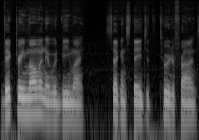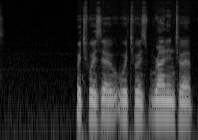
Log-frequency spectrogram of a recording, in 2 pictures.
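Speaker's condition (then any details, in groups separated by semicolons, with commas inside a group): Early onset Parkinson's, young onset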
